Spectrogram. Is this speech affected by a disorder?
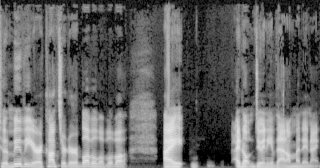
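No.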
